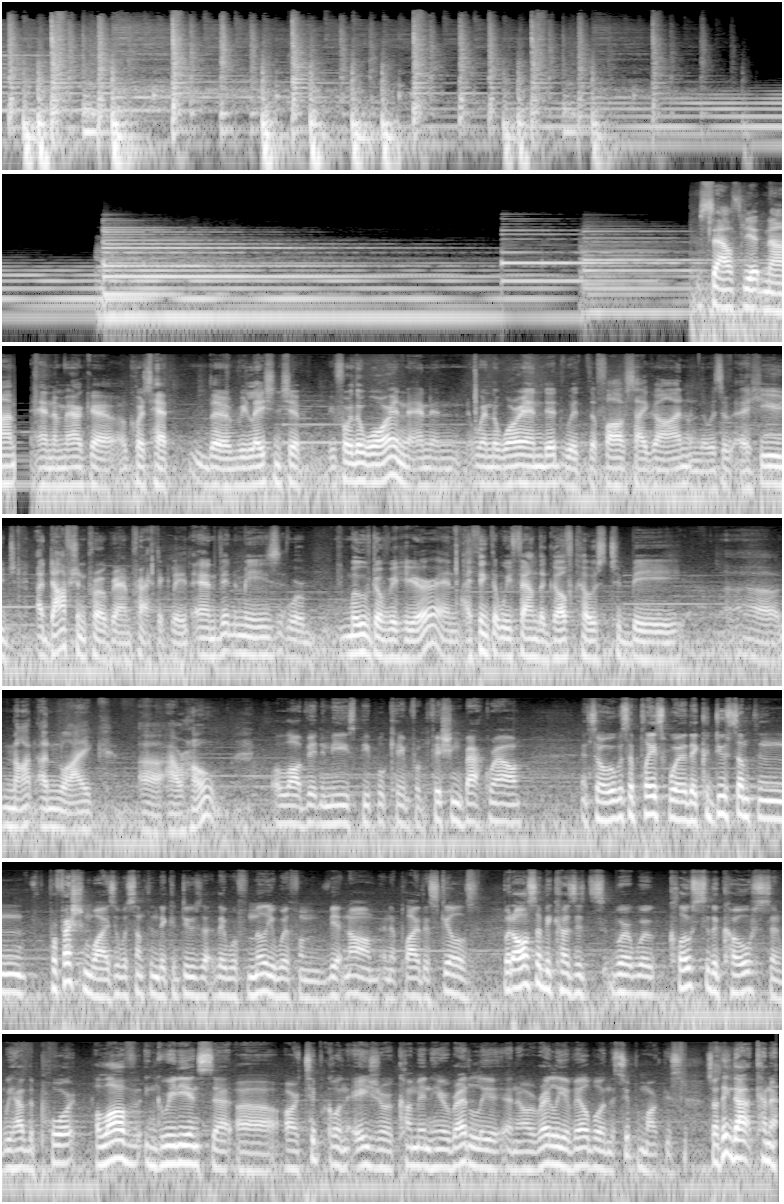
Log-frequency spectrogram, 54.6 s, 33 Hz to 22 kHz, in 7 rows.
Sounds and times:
Drum: 0.0s - 6.8s.

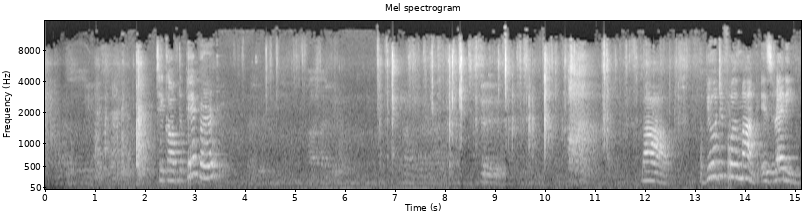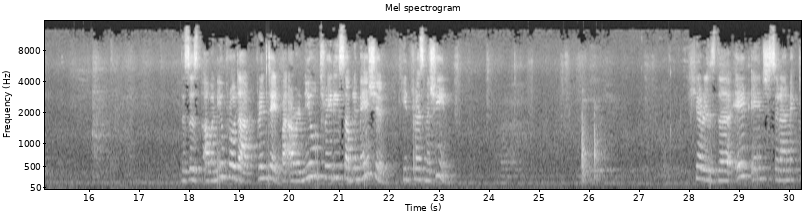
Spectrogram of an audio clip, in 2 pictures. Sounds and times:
Female speech, woman speaking: 2.2s - 3.6s, 11.9s - 15.2s, 17.8s - 23.4s, 28.0s - 30.2s.

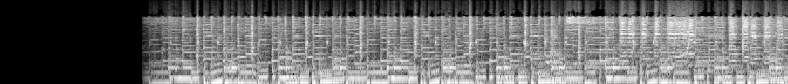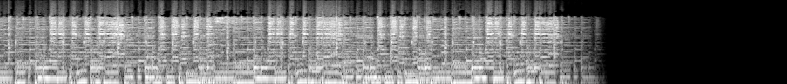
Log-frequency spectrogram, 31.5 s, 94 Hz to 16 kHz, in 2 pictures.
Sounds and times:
Music: 2.8s - 27.9s.

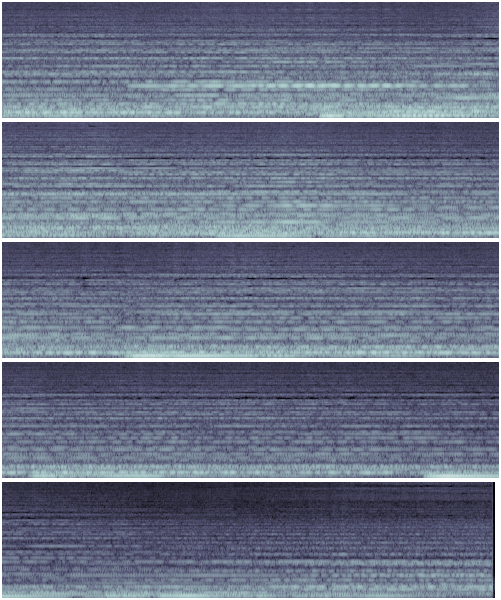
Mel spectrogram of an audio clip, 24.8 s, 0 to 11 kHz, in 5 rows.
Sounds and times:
Background music: 0.0s - 24.8s
Scary music: 0.0s - 24.8s
Soundtrack music: 0.0s - 24.8s.

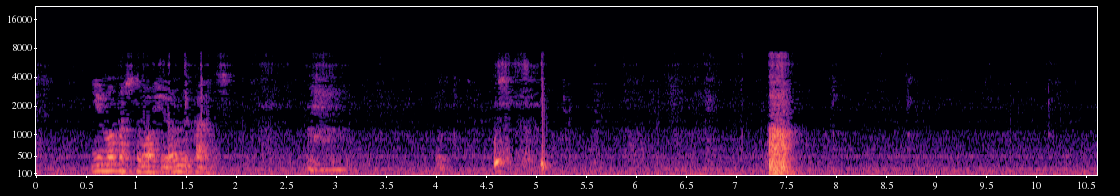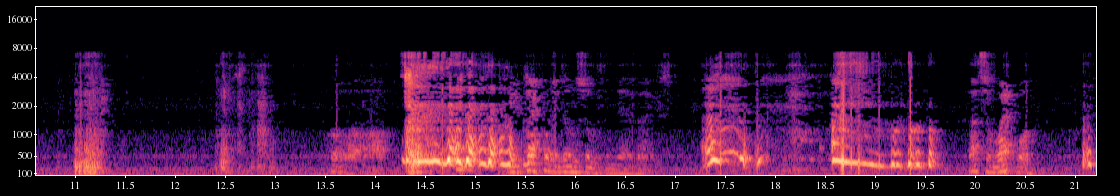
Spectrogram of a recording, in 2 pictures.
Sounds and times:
Fart: 7.3s - 7.7s, 11.0s - 11.4s, 12.4s - 13.0s.

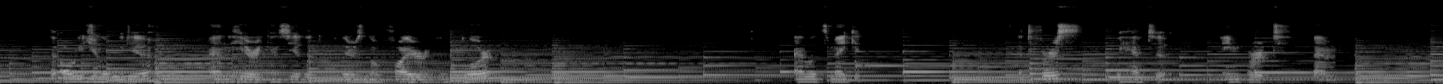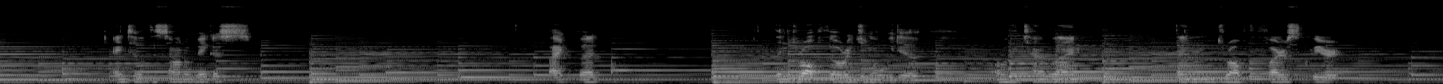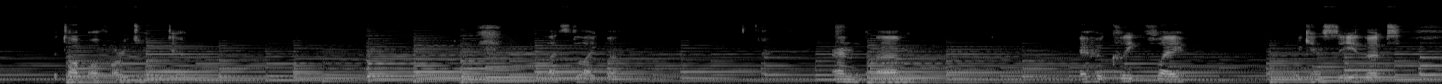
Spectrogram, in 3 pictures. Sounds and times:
Music: 0.0s - 43.2s
Speech: 0.5s - 5.0s, 8.0s - 8.6s, 10.2s - 13.4s, 15.6s - 17.0s, 20.0s - 20.4s, 22.2s - 23.7s, 24.4s - 25.3s, 26.2s - 27.8s, 29.4s - 30.8s, 33.7s - 35.1s, 37.2s - 38.0s, 39.7s - 40.8s, 41.8s - 43.2s.

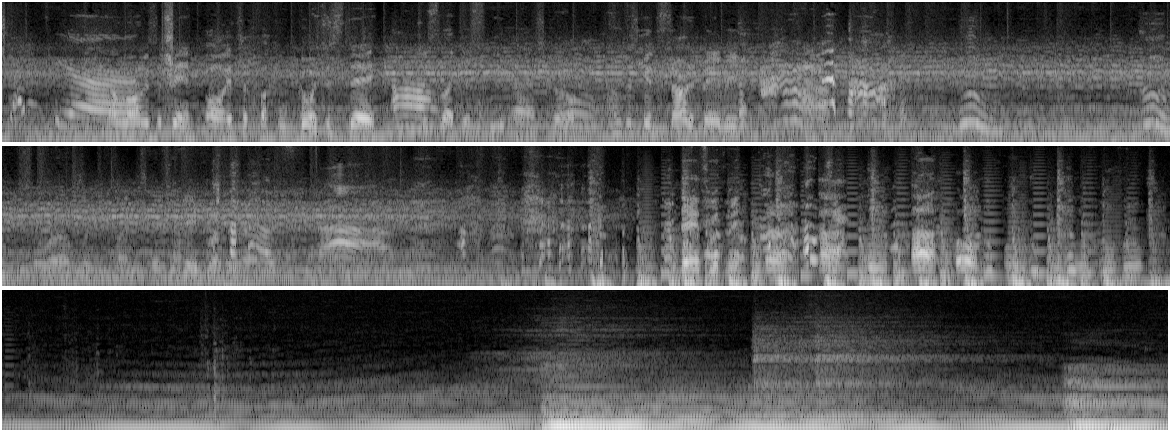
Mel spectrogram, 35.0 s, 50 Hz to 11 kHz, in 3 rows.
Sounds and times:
Speech: 0.0s - 8.3s, 18.3s - 21.5s
Music: 0.0s - 35.0s.

